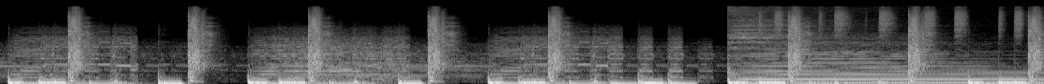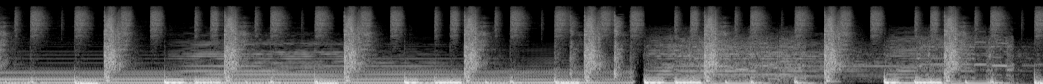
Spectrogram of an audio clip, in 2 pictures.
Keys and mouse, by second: 0.9 Tab, 2.0 middle click, 3.1 Tab, 3.5 a, 3.8 Tab, 4.2 alt+h, 4.9 a, 5.1 ctrl+s, 5.8 middle click, 6.1 KP_0, 6.7 middle click, 10.0 middle click, 10.6 KP_0, 14.1 Escape, 14.4 KP_0, 15.2 click, 15.4 Tab, 15.7 ctrl+r, 16.2 a, 17.3 a, 17.6 click, 18.4 click, 19.0 alt+s, 20.0 click, 20.2 alt+s.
